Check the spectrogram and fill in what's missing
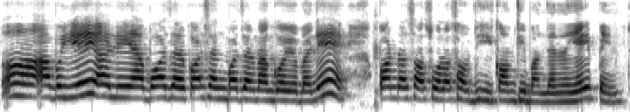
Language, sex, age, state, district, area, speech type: Nepali, female, 30-45, West Bengal, Darjeeling, rural, spontaneous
